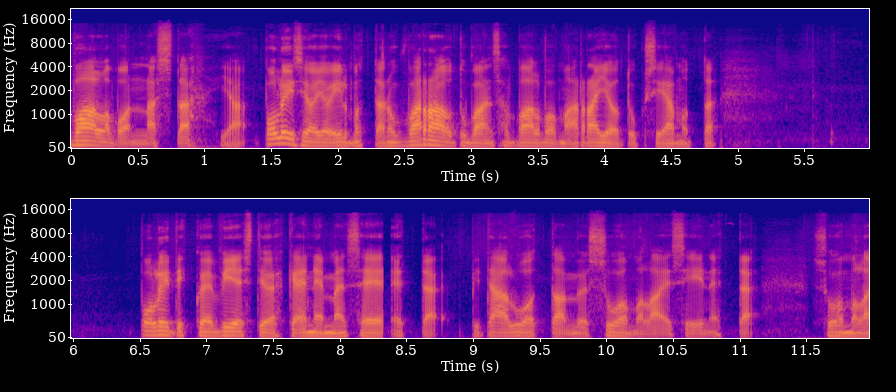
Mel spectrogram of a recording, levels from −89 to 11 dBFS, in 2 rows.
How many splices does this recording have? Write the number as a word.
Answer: one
